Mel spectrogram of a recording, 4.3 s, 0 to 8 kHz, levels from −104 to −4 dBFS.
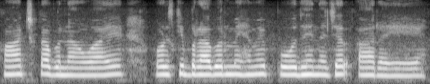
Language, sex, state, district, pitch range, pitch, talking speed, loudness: Hindi, female, Uttar Pradesh, Saharanpur, 225-250 Hz, 240 Hz, 210 wpm, -16 LUFS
